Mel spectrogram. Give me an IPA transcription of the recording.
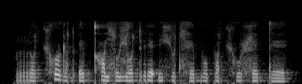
r o d t͡ʃʰ o ɖ ɒ d ʔ e b kʰ ɒ j s u ʑ o d r e ʔ i ç u t͡sʰ e b o p ɒ d t͡ʃʰ u ɬ e b d̪ e

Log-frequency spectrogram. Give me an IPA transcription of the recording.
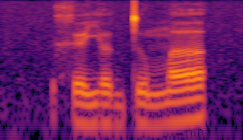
x ø j ɵ ɡ t u m ʌ

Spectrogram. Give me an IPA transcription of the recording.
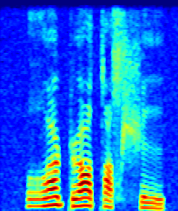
ʁʷ ɑ ʈ ə˞ tˤ ɛ sˤ ʃ ɪ

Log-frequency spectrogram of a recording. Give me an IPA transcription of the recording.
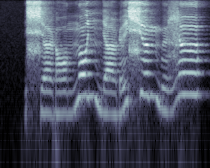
ɕ ɐ˩ ɽ ɔ˩ n ɔ˥ ɲ a˩ ɽ ɪ˥ ɕ œ˥ m ʏ˩ ɮ ə˥

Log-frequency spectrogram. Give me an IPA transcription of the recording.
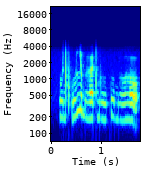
ṳ d kʼ ṳ ʎ ə bʱ əː t ɡʱ ṳ kʷ o̤ bʱ o̤ ɦ o

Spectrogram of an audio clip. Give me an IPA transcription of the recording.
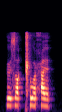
y z ɔ ǁ u ħ e

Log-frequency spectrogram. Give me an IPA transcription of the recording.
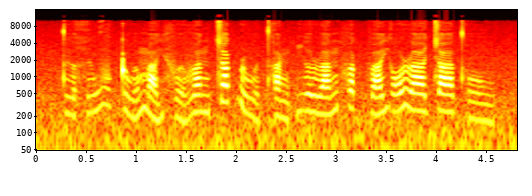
t̪ ɨ˨˩ ə̯ h ɨ˧˥ w v ə˦˥ k̚ ʈ u˨˩˦ ə̯ m a˨˩˦ j f əː˨˩˨ v a˧ n c a˦˥ k̚ ɹ u˨˩˨ ə̯ t̪ʰ a˨˩ ŋ ʔ i˧ ə̯ ɹ a˧˥ n f a˦˥ k̚ f aː˧˥ j ɔ˧˥ ɹ aː˧ c aː˧ t̪ʰ o˨˩ w

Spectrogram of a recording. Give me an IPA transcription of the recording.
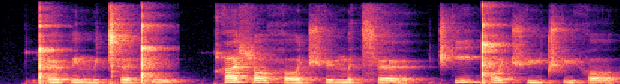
ǃʼ œ p e m ø ǀʰ ə ǃʼ u | qʰ ə ɬ ɔ h ɔ t͡ʃʰ ø m ə t͡sʰ œ | t͡ʃʼ i ǃʼ ɔ t͡ʃʰ y t͡ʃʼ y h ɔ

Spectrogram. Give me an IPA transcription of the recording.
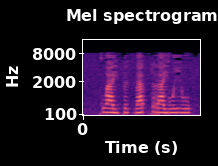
k w a˨˩ j p e˨˩ k̚ l a˦˥ t̚ p r a˧ j w iː˧ w

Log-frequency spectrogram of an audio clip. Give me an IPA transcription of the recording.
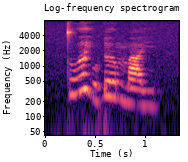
t̪ u˧˥ ə̯ j u˨˩˨ ɗ əː˧ m a˨˩ j

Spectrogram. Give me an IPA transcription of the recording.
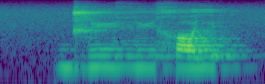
d͡ʒ y ɣ y x ɔ lʲ

